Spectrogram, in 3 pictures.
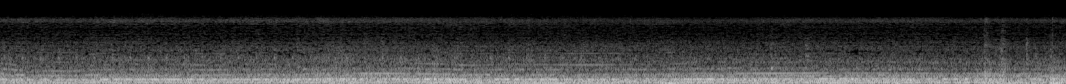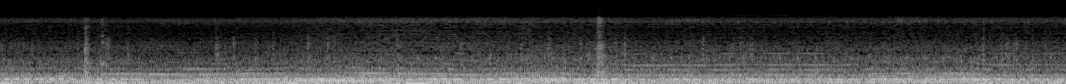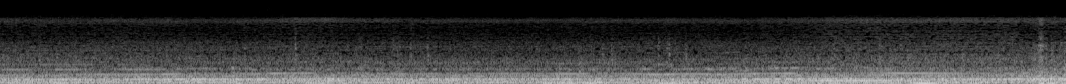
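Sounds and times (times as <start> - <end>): heavy diesel engine running: 0.0 - 31.9.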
